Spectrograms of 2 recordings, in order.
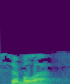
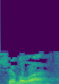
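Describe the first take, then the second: First: "Sibboleth" said with a plain s, no sh; the Ephraimite's wrong "Sibboleth", starting on s. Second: "Shibboleth" said with a clear sh sound at the start. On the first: Ephraimite failing the test, saying "Sibboleth" with s. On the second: Gileadites testing the fugitive, saying "Shibboleth" with sh. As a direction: open "Shibboleth" on a firm sh. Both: A narrator's reading. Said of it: "for he could not frame to pronounce it right".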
